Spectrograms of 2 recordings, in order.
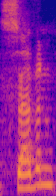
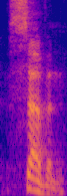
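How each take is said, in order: First: The pitch rises at the end. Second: The pitch falls at the end. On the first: It is a question. "seven question mark" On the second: It is a firm statement. "seven period"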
